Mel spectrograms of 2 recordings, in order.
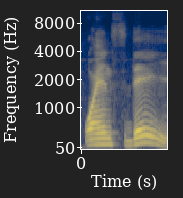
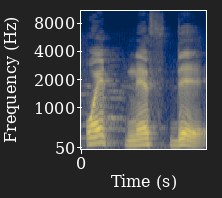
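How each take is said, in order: First: It is said as two parts, without the d. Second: It is said as three parts, with a d. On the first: The speaker calls it right. "বলবো ওয়েন্সডে" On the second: The speaker calls it wrong. "ওয়েটনেস ডে না বলে"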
